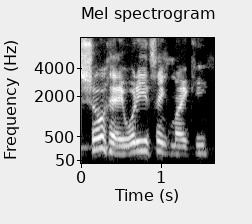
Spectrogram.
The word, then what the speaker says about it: Shohei: How do you pronounce his first name? I think it's Shohei. What do you think, Mikey? Shohei, yeah.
